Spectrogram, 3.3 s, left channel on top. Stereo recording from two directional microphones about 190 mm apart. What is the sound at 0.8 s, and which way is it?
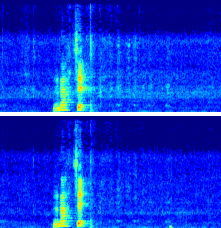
Speech, 15° right (ahead or behind).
